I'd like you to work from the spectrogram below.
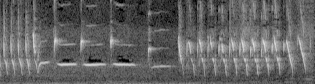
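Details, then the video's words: Kept canary in Indonesia, still healthy after its keeper's holiday trip home, singing actively: rapid chattering notes, a few level whistles, then a fast rattling trill, over a steady low hum. "gacor dar der dor"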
